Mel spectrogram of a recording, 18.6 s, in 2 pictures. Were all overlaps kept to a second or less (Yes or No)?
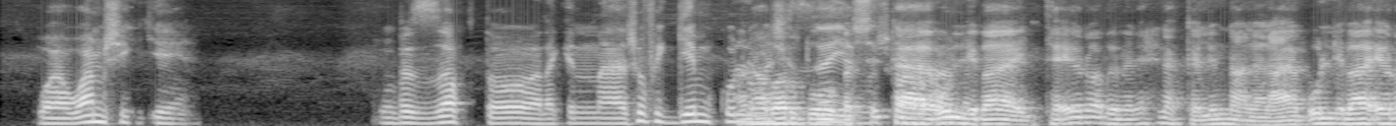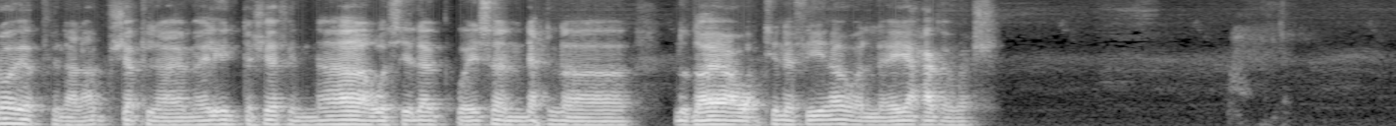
No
